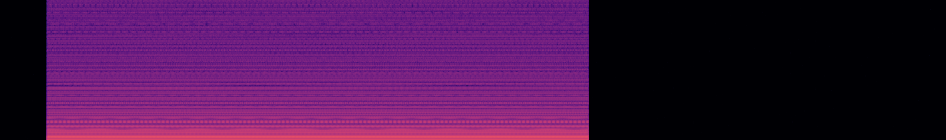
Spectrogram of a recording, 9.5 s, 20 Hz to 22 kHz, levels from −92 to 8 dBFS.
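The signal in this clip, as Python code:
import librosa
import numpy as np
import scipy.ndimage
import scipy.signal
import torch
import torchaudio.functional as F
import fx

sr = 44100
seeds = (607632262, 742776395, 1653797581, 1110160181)

y = fx.chord(sr, length_s=5.41, notes=(57, 74, 78), wave='saw', level_db=-28.5)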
